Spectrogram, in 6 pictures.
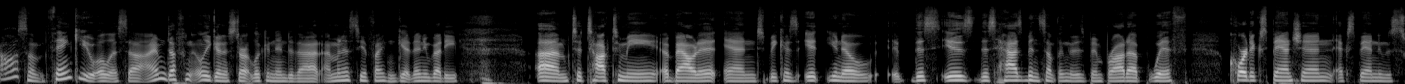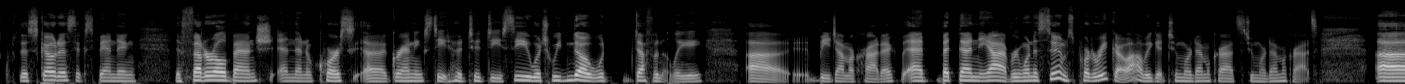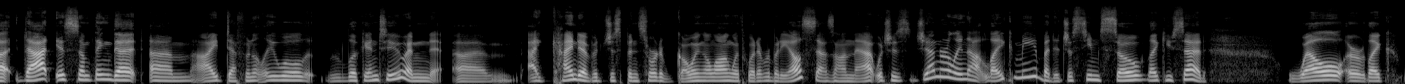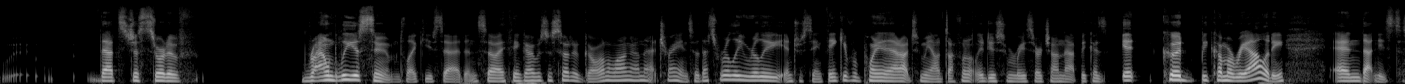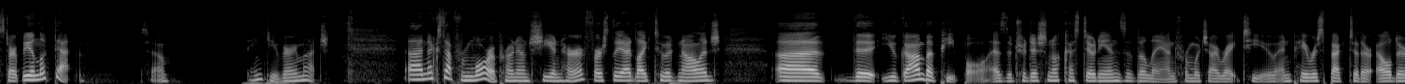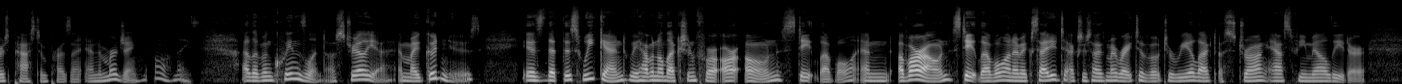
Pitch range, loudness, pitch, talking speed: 155-190 Hz, -25 LUFS, 170 Hz, 205 wpm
